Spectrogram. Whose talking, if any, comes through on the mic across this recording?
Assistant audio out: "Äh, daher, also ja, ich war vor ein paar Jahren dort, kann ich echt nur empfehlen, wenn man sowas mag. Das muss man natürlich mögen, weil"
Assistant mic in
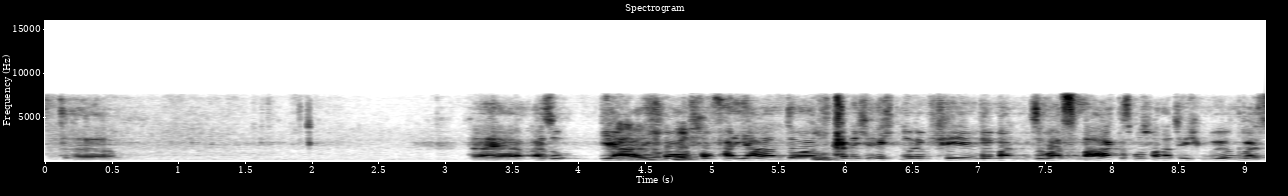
both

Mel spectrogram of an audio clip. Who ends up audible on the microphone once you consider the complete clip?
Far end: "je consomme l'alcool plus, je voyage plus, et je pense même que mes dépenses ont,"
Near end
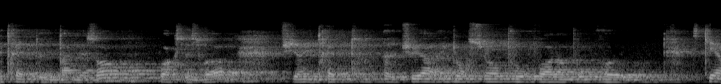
user only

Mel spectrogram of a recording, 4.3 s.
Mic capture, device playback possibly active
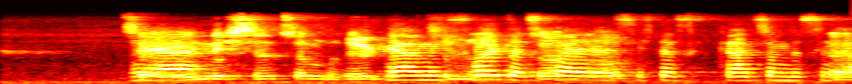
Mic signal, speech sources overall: echo only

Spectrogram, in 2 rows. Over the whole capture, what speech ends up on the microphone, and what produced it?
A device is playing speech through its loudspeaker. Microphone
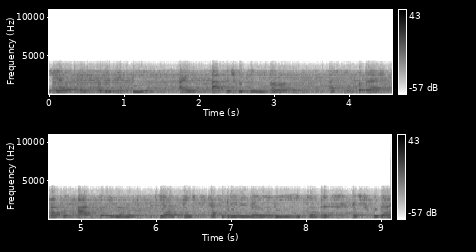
echo only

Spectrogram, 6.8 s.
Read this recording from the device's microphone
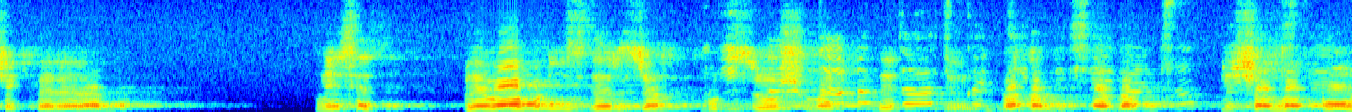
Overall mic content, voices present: both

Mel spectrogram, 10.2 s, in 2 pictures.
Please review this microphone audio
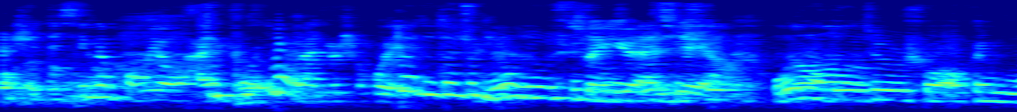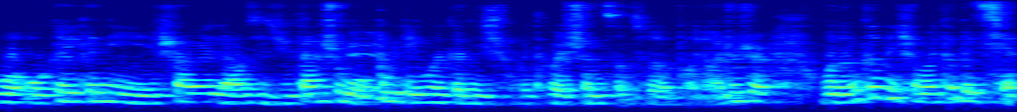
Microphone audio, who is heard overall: echo only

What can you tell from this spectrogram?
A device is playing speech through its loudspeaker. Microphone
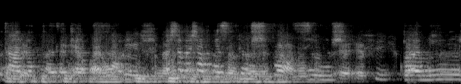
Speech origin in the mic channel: both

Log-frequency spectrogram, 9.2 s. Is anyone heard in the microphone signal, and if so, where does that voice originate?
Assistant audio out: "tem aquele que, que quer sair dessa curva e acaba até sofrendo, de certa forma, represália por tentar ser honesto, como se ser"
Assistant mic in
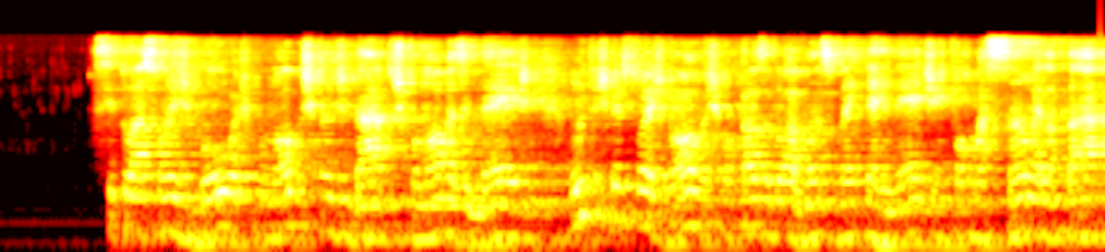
user only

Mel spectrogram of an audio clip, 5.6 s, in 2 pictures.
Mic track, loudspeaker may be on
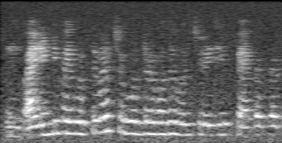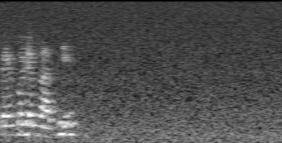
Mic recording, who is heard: user only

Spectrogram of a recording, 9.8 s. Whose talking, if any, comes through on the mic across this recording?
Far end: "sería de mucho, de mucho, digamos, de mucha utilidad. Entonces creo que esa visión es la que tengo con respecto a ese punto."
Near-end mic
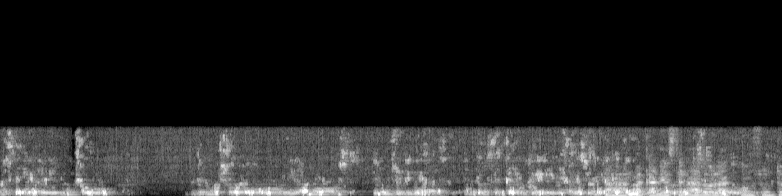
both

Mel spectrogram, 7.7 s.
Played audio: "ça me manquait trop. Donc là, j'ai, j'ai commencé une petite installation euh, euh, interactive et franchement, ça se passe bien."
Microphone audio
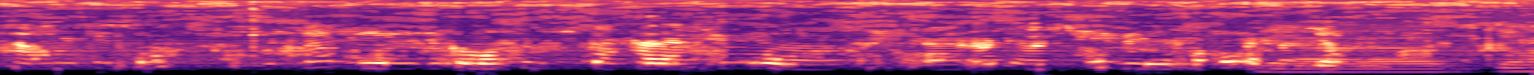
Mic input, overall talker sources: both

